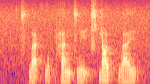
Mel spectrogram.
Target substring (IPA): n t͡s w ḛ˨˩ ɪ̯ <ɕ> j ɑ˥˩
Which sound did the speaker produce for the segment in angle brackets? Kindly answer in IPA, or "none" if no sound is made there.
t͡ɕʰ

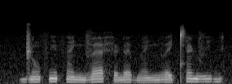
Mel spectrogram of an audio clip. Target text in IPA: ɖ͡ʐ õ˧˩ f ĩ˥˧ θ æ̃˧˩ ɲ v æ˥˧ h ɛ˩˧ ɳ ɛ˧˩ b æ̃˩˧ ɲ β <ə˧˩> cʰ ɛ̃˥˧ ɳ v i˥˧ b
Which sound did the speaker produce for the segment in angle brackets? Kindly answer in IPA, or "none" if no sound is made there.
ɛ˧˩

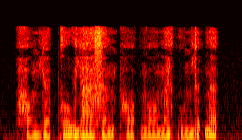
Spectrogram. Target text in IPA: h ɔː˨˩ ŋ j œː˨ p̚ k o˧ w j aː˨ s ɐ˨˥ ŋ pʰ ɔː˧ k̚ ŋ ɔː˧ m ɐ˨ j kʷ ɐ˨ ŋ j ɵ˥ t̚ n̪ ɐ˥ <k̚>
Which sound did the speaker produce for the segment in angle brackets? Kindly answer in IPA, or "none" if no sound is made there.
k̚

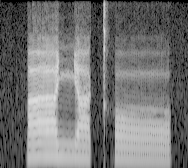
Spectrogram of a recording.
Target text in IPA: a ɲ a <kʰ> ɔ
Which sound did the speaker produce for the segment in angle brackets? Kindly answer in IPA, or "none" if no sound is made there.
kʰ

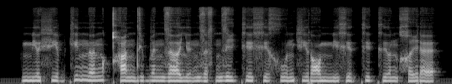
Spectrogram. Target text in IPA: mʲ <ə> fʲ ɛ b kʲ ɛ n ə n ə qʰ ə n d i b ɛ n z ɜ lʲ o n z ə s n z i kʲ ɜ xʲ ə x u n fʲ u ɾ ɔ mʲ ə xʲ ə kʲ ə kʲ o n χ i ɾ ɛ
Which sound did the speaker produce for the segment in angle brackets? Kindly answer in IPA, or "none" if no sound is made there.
ə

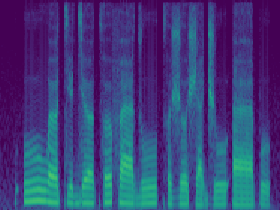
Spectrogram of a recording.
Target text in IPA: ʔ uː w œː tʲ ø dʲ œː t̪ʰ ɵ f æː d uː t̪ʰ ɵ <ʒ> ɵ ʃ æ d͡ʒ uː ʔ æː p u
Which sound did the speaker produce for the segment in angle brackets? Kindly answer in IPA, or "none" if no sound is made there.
ʒ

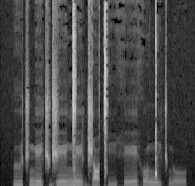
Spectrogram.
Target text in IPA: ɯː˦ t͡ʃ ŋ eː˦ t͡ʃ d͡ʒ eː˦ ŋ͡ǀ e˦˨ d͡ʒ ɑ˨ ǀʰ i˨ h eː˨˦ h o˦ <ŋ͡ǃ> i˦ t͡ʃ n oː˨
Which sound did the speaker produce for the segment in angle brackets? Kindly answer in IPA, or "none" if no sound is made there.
ŋ͡ǃ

